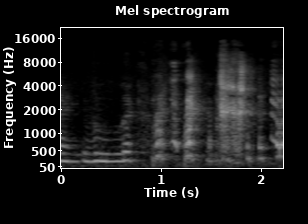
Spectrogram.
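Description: A baby laughs loudly.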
